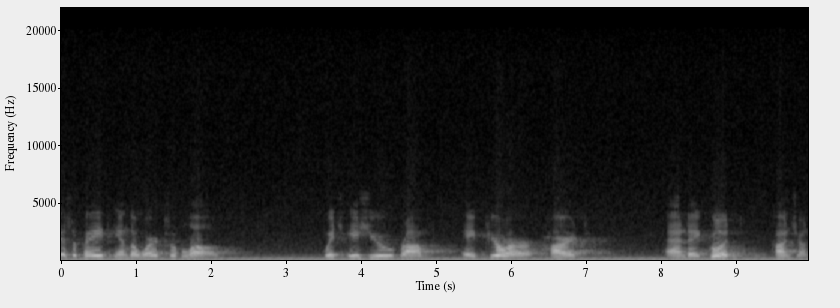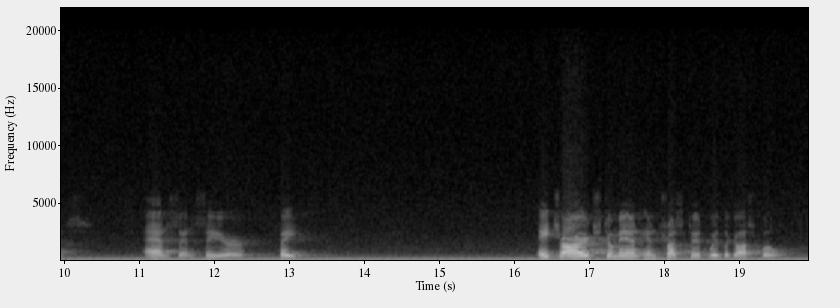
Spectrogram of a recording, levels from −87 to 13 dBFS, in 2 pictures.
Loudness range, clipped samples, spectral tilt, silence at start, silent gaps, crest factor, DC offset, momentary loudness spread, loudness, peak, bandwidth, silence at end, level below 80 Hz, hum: 9 LU; under 0.1%; -8 dB/octave; 0 s; none; 18 dB; under 0.1%; 20 LU; -25 LUFS; -8 dBFS; 13.5 kHz; 0 s; -38 dBFS; 60 Hz at -65 dBFS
